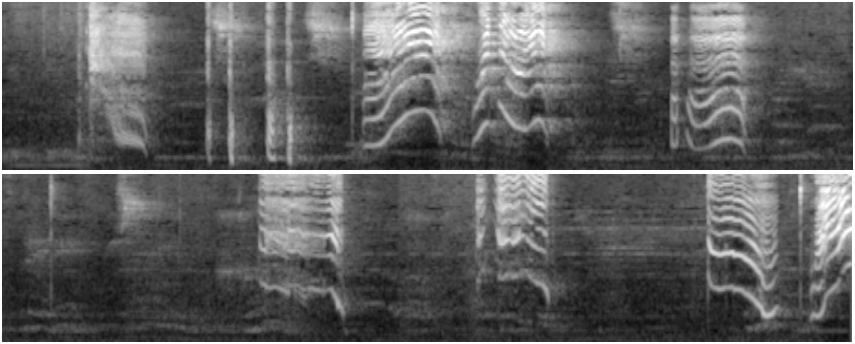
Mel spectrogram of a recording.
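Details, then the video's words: Pet parrot talking, said to say "mithu" and "mummy papa" indoors: several loud, harmonic, arching vocal bursts, some rising then falling, separated by pauses, with soft clicks and room noise between. "Parrot talking mithu mithu || mai bolunga || मम्मी पापा बोलता तोता"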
